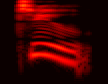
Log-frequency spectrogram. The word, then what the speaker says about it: two: Next we two. Again this is number two. How do you pronounce it? Two. So W here is a silent letter.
